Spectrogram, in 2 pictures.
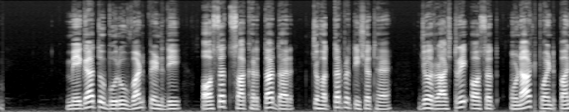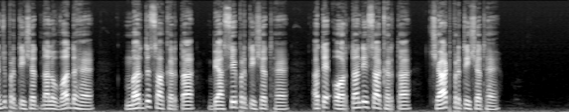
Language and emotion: Punjabi, neutral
